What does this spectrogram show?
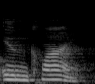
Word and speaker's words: incline: or a schwa incline the first syllable is a schwa or a full vowel it's a full vowel incline incline sounds odd i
